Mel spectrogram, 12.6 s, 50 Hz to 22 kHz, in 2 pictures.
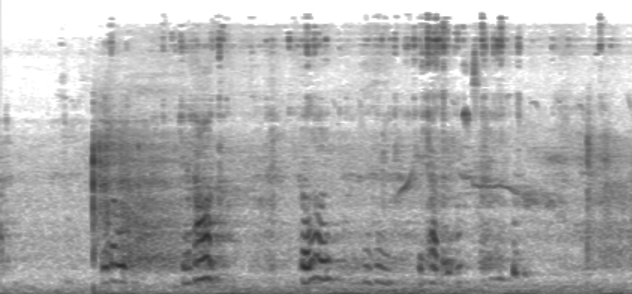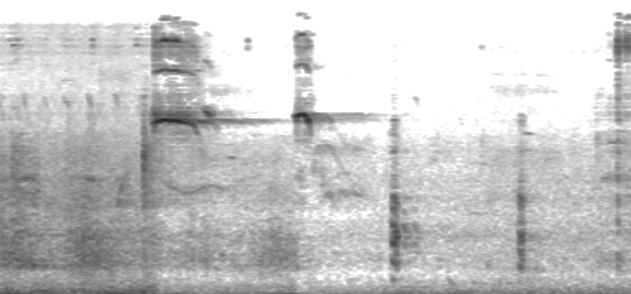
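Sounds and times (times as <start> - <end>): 
rustling outdoor noise: 0.0 - 12.6
speech: 1.0 - 2.4, 3.0 - 5.4
gundog drop whistle blast: 7.8 - 8.7.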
